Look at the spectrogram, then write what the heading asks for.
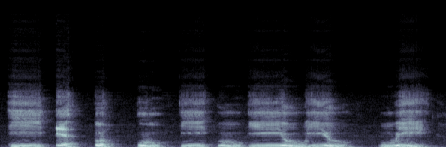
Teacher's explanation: you move from the front to the back of the tongue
